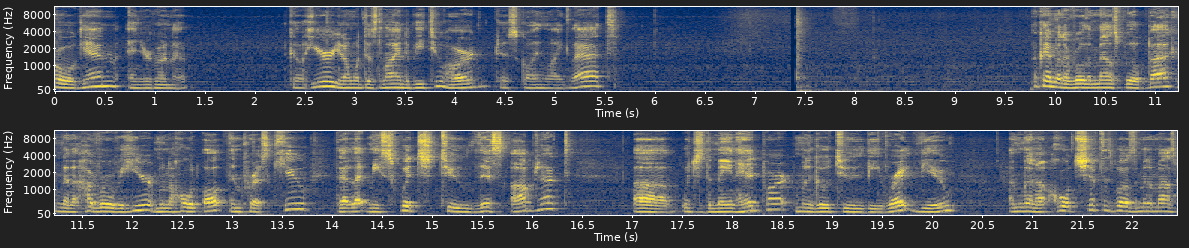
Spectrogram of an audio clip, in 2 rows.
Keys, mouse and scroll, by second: 0.8 ctrl+click, 7.4 Insert, 9.9-10.4 scroll down 3, 13.2 alt+q, 19.5 click, 21.6 shift+middle click.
